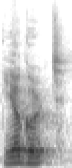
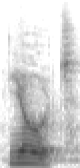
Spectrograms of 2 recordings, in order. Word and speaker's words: yoğurt: Maybe you said yogurt. But in Turkish, we pronounce it as yoğurt. Yoğurt. Now the tricky part with this word is the soft G in the middle. It basically makes the previous vowel longer.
